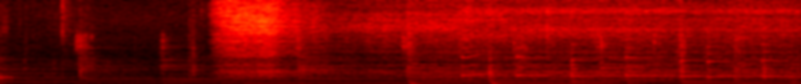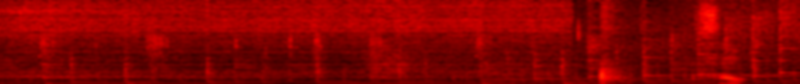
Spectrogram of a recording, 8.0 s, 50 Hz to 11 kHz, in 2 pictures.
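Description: Hot ALIENTEK T80 soldering iron tip held in water, sizzling as it boils the water under full heating power. The hiss is loudest about a second in.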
